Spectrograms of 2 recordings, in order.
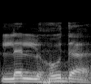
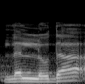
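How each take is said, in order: First: The h sound is clearly pronounced after the l. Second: The h sound is dropped and the l doubles. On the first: The speaker calls it right. "ശ്രദ്ധിച്ചുകൊണ്ട് ഹാ ഇനെ ഉച്ചരിക്കണം" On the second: The speaker calls it wrong. "ലല്ലുദ അല്ല"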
